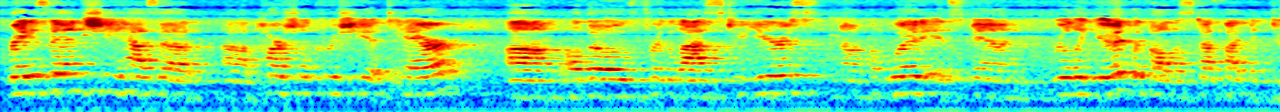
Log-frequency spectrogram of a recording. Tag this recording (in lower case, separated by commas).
speech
